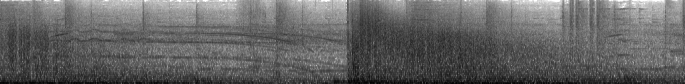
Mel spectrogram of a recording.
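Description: A grenade detonates in an Arma military game, a sudden loud blast cutting through steady loud battlefield noise, with its rumble trailing afterward.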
